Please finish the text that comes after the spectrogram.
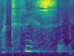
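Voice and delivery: soft unvoiced whisper; a preacher whispering the question to her sisters. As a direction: drop to a hushed whisper.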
